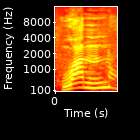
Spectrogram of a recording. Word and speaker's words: one: Dash ওয়ান eyed deer, ওয়ান এখানে ও vowel কিন্তু vowel থাকা সত্ত্বেও এখানে অ্যান বসছে না, কারণ ওয়ান ও এর উচ্চারণ এখানে ওয়ার মতো হচ্ছে, যেখানে ও এর উচ্চারণ ওয়ার মতো হবে তার আগে এ বসবে, অ্যান বসবে না।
